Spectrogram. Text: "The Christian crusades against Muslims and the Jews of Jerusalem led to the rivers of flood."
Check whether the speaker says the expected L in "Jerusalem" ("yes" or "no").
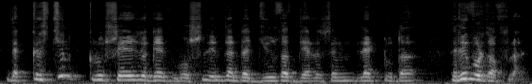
no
